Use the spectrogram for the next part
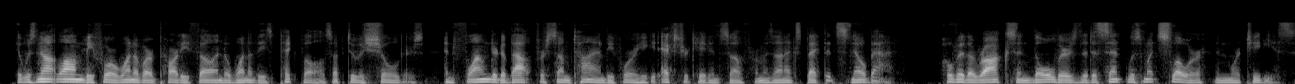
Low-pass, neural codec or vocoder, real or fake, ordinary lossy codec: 7.2 kHz; codec, 16 kHz, 1 kbps, FunCodec, trained on LibriTTS, 50 frames a second; fake; AAC, 32 kbps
